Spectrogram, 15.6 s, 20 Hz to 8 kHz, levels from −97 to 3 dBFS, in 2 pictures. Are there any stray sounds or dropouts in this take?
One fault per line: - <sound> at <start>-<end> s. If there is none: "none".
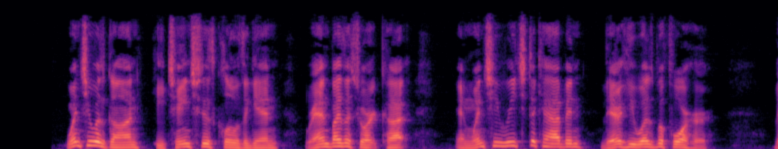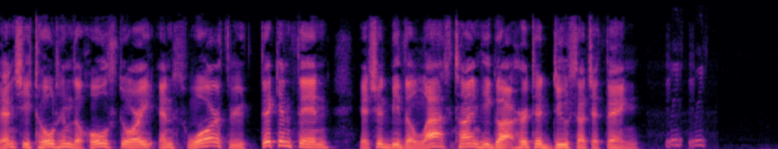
- laugh at 14.4-14.9 s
